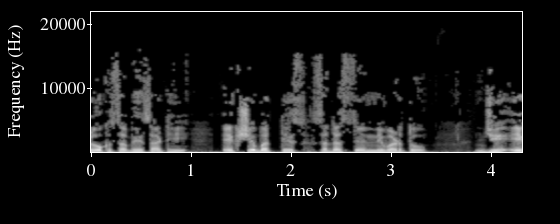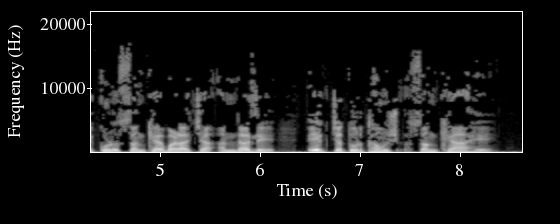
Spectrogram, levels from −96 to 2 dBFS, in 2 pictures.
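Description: The whole clip sounds watery and swirly, with nothing above 17 kHz. That's likely heavy MP3 compression, and the damage fits a bitrate around 32 kbps. Pre-echo shows up at 4.87 s and 7.81 s, where the codec's noise leaks about 17 ms and 14 ms ahead of sharp attacks, so you hear a brief hiss and then a smeared onset.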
